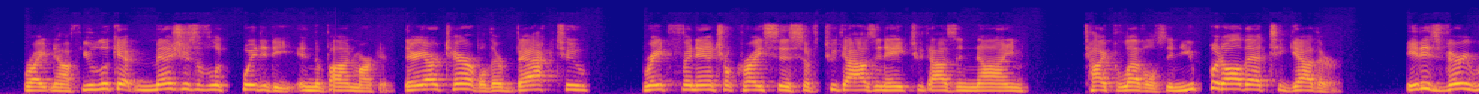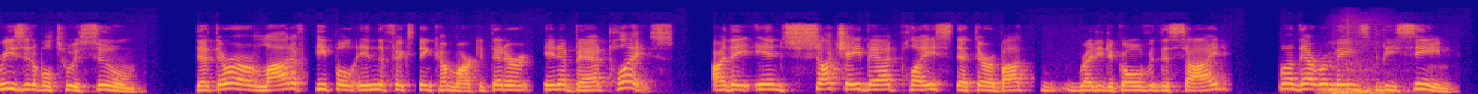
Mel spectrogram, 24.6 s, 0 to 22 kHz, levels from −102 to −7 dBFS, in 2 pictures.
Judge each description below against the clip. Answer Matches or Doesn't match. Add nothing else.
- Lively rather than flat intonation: Doesn't match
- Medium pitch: Matches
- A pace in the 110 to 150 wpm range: Doesn't match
